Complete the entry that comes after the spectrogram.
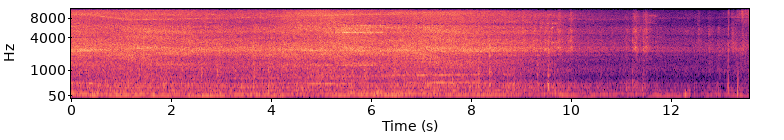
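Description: A London Midland diesel multiple unit running past along the line and away. Engine and wheel noise stays loud and steady at first, then fades from about eight seconds in as the train draws off into the distance.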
